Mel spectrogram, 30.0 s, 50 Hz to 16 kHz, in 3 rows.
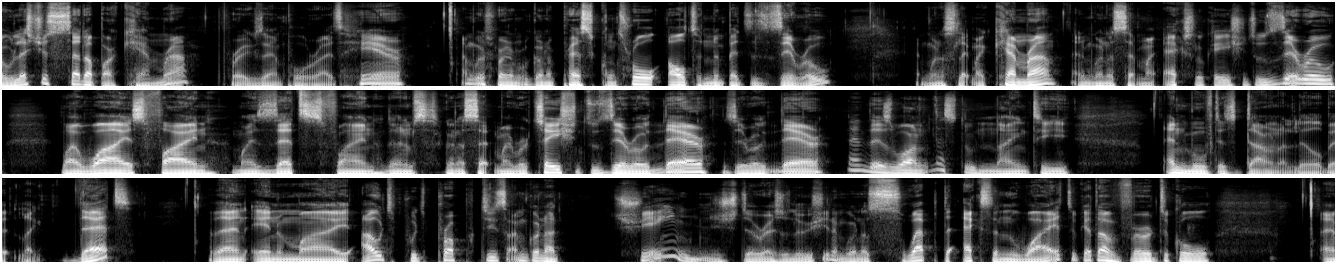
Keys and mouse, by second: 2.0-3.0 middle drag, 5.4 ctrl+alt+KP_0, 8.2-9.4 drag, 10.4 click, 14.0 click, 14.8 click, 15.6-16.8 drag, 18.4 g, 22.7 click, 23.7-29.9 drag.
